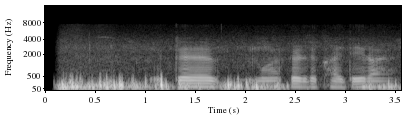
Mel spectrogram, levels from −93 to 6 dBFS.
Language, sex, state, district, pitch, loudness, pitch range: Hindi, male, Madhya Pradesh, Katni, 100 Hz, -24 LUFS, 100-105 Hz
